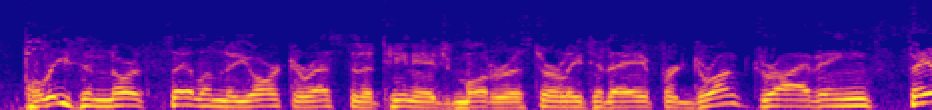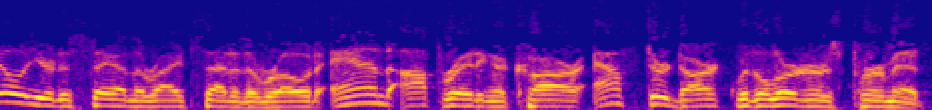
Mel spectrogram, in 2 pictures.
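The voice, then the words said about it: Straight newsreader delivery. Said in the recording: “in my straight news voice”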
